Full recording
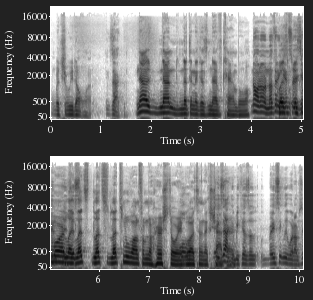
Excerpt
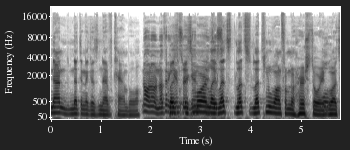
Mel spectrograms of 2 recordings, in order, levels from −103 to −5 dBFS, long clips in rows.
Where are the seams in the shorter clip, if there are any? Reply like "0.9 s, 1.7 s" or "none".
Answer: none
